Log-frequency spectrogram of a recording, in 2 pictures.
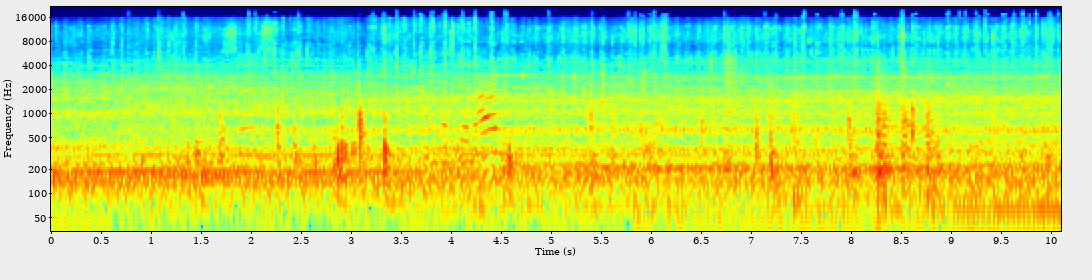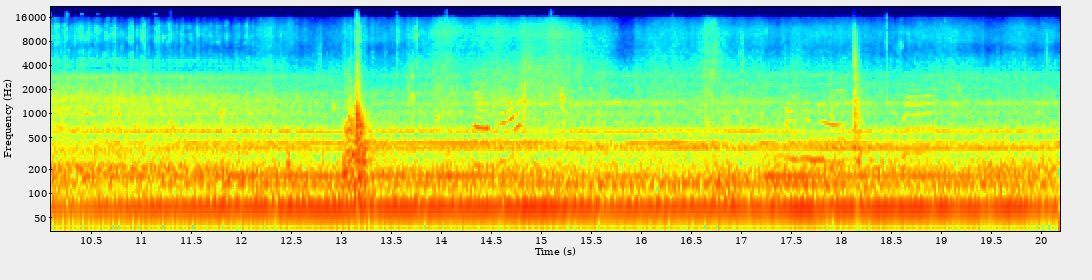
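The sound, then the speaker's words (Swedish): A boat engine idles with a steady low rumble that deepens and grows fuller partway through, joined by faint clunks, water sounds and occasional brief chirps. “Jag tror fan vi behåller motorn på tomgång.”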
